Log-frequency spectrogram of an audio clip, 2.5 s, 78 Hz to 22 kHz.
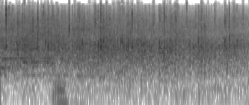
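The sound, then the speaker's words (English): A show audience claps steadily to answer a host's question about how many senators there are, a dense wash of overlapping hand claps at an even, fairly loud level, with a brief low voice murmur partway through. “How many of you think you have between 50 and 100 senators? You have to clap.”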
